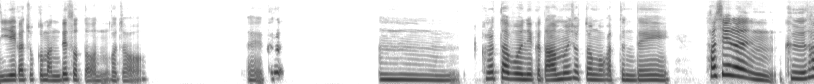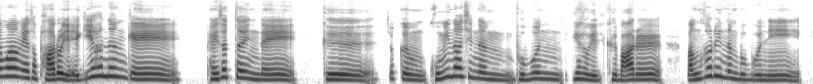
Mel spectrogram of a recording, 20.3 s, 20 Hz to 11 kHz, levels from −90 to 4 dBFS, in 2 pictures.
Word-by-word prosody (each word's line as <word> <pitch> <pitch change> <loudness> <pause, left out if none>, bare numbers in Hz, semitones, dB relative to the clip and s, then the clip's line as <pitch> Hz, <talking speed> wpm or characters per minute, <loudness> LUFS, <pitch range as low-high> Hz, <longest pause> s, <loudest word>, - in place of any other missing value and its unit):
이해가 195 +2 +1
쪼끔 195 -2 -6
안 175 0 -4
됐었던 205 -4 -4
거죠. 170 +6 -10 1.2
네. - - -9
그렇 - - -4 1.2
음 200 -2 -3 0.3
그렇다 250 0 +1
보니까 210 -3 +1
남으셨던 215 +2 +1
것 195 0 -4
같은데 195 -1 -4 0.5
사실은 325 - +5
그 245 -1 +1
상황에서 320 -4 +3
바로 215 +1 +5
얘기하는 315 - +1
게 215 -4 +1 0.3
베스트인데 225 - 0 0.3
그 205 -4 +2 0.2
쪼끔 210 -6 -2
고민하시는 240 - -1
부분 220 0 -2
계속 225 -3 0
이제 180 0 -2
그 210 - -5
말을 210 +1 +1 0.3
망설이는 265 - 0
부분이 190 -4 -3
210 Hz, 215 characters per minute, -23 LUFS, 195-245 Hz, 1.2 s, 사실은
